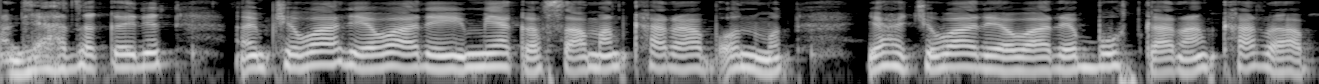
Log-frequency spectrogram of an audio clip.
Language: Kashmiri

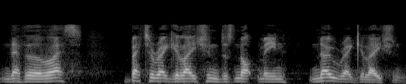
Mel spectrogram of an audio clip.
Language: English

